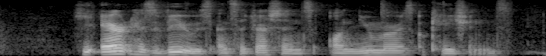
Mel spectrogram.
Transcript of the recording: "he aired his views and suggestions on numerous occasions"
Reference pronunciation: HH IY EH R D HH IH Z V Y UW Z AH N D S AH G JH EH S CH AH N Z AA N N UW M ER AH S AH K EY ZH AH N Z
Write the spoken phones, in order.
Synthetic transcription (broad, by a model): HH IY EH R D HH IH Z V Y UW Z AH N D S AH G JH EH S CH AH N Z AA N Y UW M ER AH S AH K EY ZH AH N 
